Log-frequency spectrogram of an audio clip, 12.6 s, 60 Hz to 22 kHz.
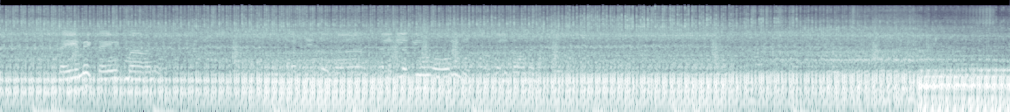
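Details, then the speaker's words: Honda CB-1 400 motorcycle engine after cam/head work and gasket replaced with a thick gasket plus sealant to stop an oil leak: steady even idle, smooth exhaust beat, no top-end ticking or knock; engine quiet, normal idle. "Ayun. Mukhang okay naman. Pinandar ko na. Sana. Tahimik na mga makina."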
